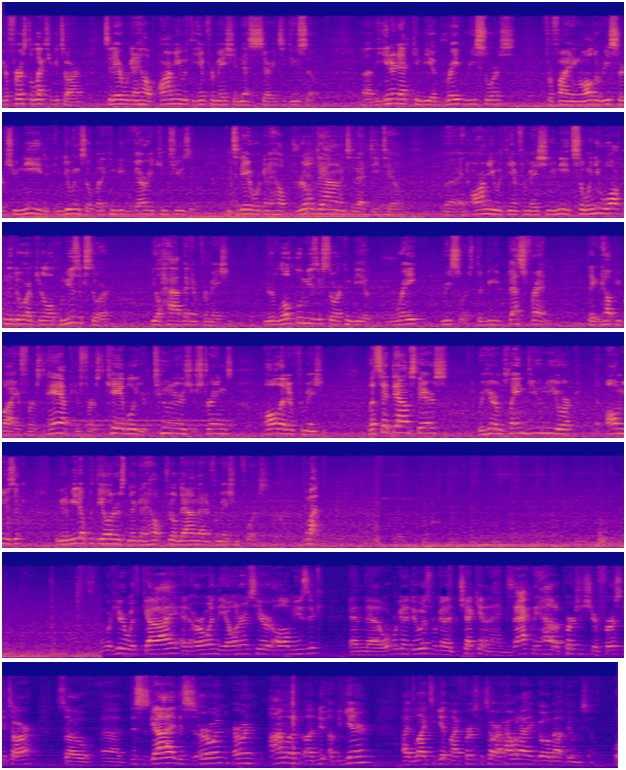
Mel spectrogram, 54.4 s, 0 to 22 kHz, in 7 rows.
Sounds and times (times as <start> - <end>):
Speech: 0.0 - 35.2, 40.1 - 54.3.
